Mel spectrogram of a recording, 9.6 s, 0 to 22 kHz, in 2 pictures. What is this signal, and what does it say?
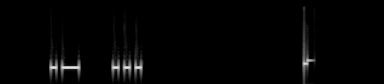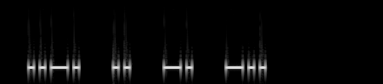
Morse code, heard as a keyed tone, about 17 wpm, spaced as for 12 wpm, 690 Hz. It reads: AS FIND
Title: 2x Character Spacing - Top 100 Words - 17wpm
